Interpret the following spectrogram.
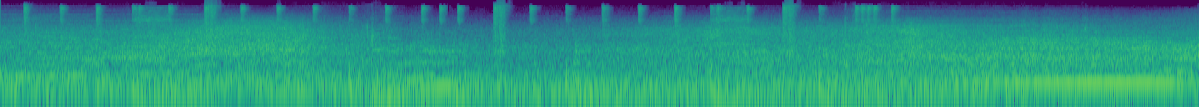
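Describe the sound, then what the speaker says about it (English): An exotic car at a summer car meet with a lineup of cars roars loudly and continuously up close, its engine note surging and climbing briefly midway, with no talking over it. "That car sounds crazy."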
